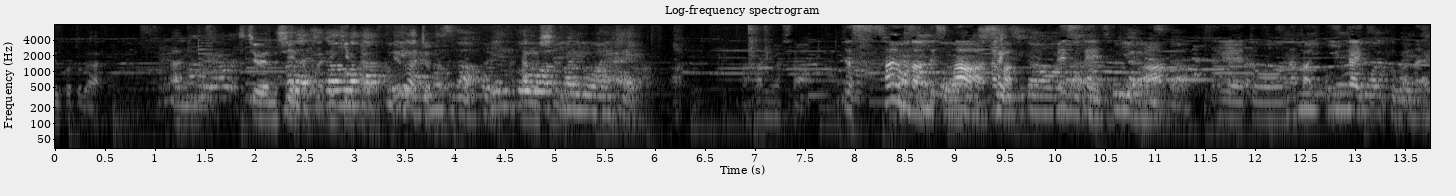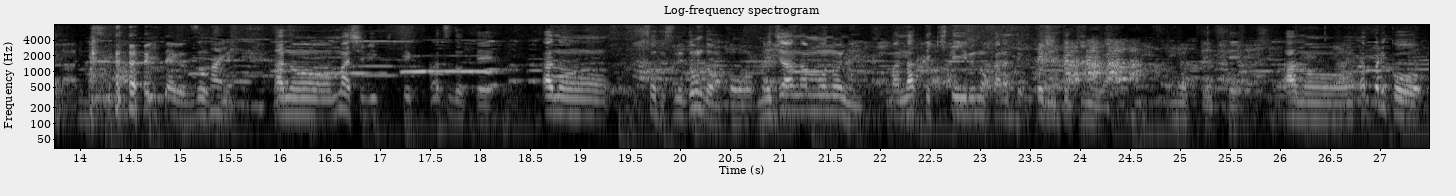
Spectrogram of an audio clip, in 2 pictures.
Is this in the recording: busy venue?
yes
